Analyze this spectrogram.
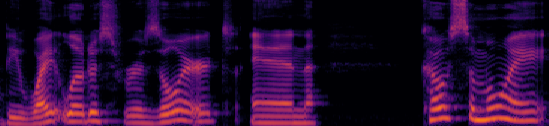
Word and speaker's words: Koh Samui: White Lotus Resort in Koh Samui, if you're saying it phonetically like a white person. But I think is more like Koh Samui.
